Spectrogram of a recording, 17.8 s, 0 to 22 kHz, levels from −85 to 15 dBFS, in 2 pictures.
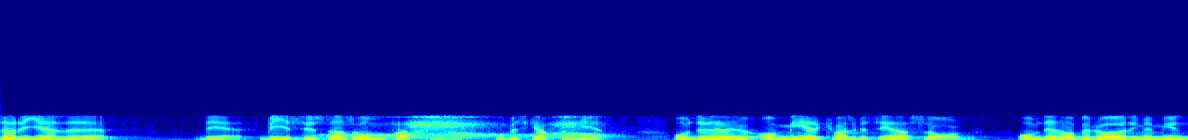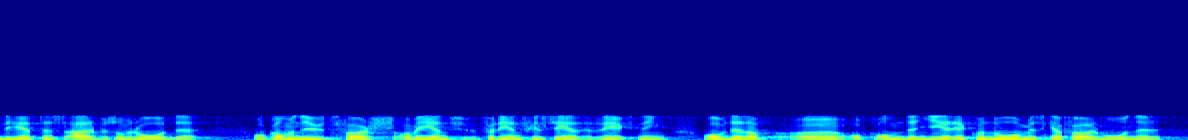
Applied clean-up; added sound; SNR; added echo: none; Wind; 11 dB; none.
